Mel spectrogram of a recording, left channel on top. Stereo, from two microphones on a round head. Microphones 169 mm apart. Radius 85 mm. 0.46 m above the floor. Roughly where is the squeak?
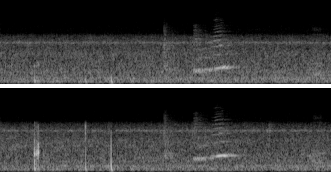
Centre.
